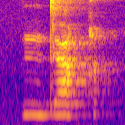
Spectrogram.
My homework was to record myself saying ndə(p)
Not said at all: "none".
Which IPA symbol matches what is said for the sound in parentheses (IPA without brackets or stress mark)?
q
